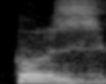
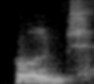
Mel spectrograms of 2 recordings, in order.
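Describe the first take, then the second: First: The word ends in a soft 'z' sound. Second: The word ends in a hard 'j' sound. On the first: The speaker calls it right. "কিন্তু উচ্চারণটা হবে হুজ ... নরম করে উচ্চারণ হবে" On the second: The speaker calls it wrong. "আপনারা অনেকেই পড়বেন হুজ"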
